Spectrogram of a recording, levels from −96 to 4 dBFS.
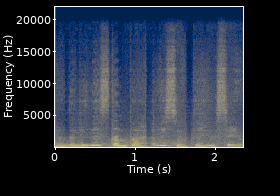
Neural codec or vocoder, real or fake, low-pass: codec, 44.1 kHz, 0.9 kbps, DAC; fake; 19.8 kHz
